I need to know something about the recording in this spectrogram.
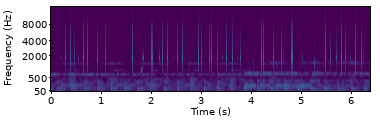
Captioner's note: futuristic music; typing sounds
